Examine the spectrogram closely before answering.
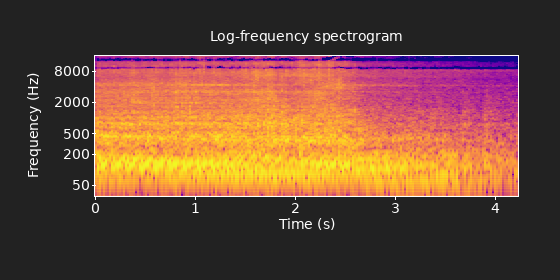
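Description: Train wheels clatter over the rails as coaches pass close by.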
